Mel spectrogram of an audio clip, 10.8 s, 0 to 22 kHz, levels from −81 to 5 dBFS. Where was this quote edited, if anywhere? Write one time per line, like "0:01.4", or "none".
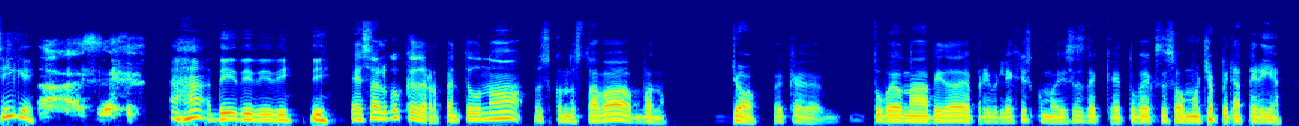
0:01.2
0:04.4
